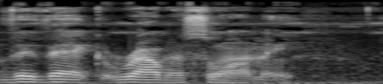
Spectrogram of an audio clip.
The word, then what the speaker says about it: Vivek Ramaswamy: So I want to talk about Vivek Ramaswamy. Or Vivek Ramaswamy, I think his name. I think the K is silent.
